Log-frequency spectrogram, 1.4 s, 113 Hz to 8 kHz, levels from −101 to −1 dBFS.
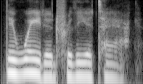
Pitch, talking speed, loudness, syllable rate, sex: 170 Hz, 210 wpm, -15 LUFS, 5.8 syllables/s, female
